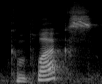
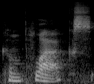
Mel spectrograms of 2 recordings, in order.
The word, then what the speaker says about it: complex: In the word complex, the adjective, we have second syllable stress, which means the plex part of the word is held longer and has a clear vowel.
